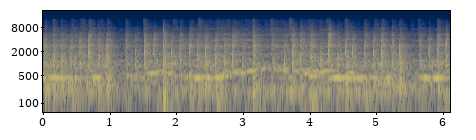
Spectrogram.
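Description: Irish step dancer's hard shoes beating rapid taps on a wooden floor, in time with a live traditional tune played on fiddle and guitar.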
